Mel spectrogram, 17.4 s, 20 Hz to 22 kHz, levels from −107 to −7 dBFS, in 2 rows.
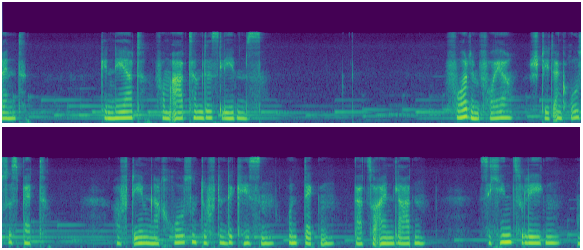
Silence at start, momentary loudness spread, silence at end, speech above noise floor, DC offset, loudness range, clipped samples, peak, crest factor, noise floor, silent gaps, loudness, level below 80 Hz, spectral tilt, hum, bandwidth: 0 s; 21 LU; 0 s; 27 dB; under 0.1%; 5 LU; under 0.1%; -10 dBFS; 20 dB; -56 dBFS; none; -30 LUFS; -66 dBFS; -5.5 dB/octave; none; 8 kHz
